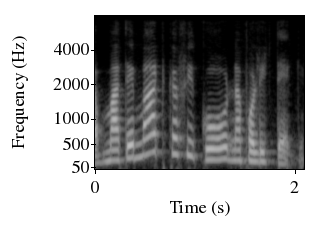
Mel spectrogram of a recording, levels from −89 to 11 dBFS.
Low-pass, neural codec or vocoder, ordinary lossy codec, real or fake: 7.2 kHz; codec, 16 kHz in and 24 kHz out, 1 kbps, XY-Tokenizer; none; fake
